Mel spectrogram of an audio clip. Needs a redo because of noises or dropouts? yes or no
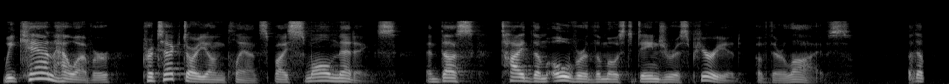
yes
